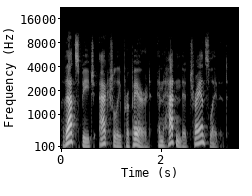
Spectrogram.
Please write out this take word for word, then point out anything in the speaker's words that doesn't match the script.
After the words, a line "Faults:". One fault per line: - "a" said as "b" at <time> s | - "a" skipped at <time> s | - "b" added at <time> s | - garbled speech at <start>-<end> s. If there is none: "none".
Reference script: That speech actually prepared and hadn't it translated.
That speech actually prepared and hadn't it translated.
Faults:
none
